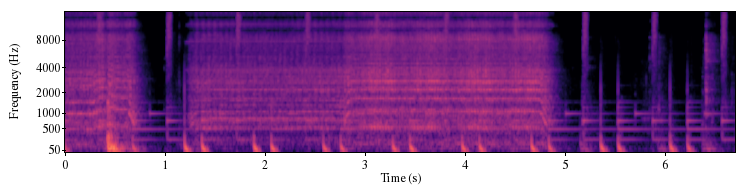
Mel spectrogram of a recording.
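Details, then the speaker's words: Team Corally Dementor RC buggy repair: driver whirs with sharp clicks then quick ticks as the hex bit skips in the screw; dirt in the hex suspected of preventing full engagement. "sometimes that sound i was hearing you know the the hex bit kind of skipping around that is not a good sound"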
